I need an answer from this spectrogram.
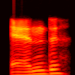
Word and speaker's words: end: So, we drop the D's at the end of words, but not all of them. So, end becomes en. The end of a sentence instead of the end of a sentence.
